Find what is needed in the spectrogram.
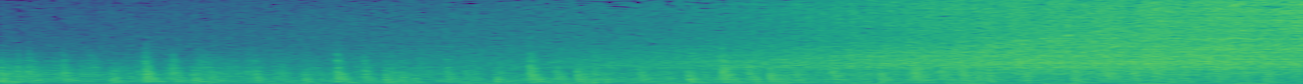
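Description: Electronic techno music in a breakdown with little bass, short ticking percussion and pitched synth layers. A noise sweep rises and grows louder through the second half, building toward the next drop.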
